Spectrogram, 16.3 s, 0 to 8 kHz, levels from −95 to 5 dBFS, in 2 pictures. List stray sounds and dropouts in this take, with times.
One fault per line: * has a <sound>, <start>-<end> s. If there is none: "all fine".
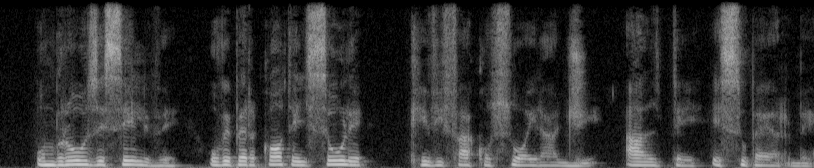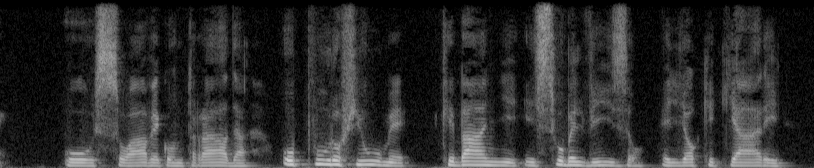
all fine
